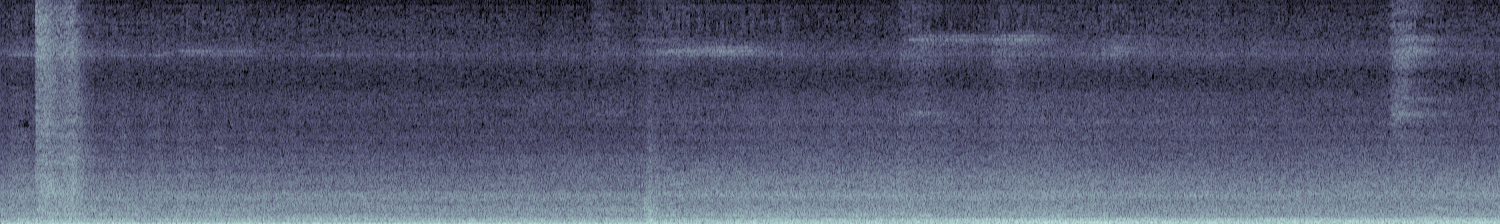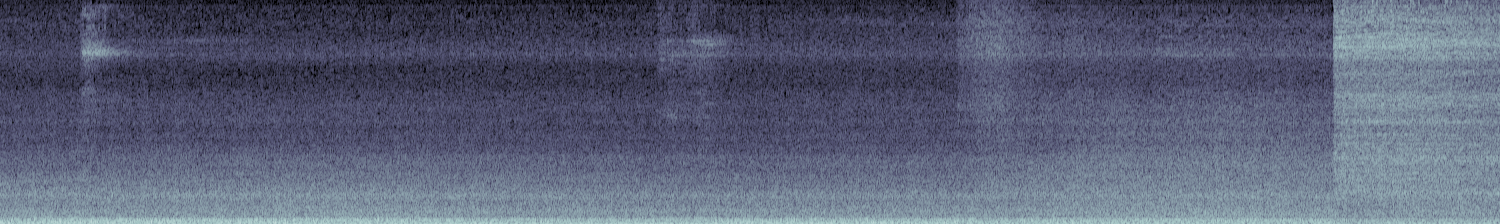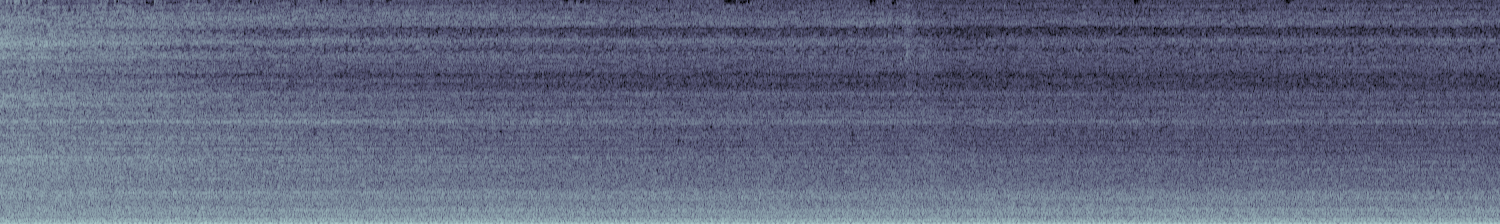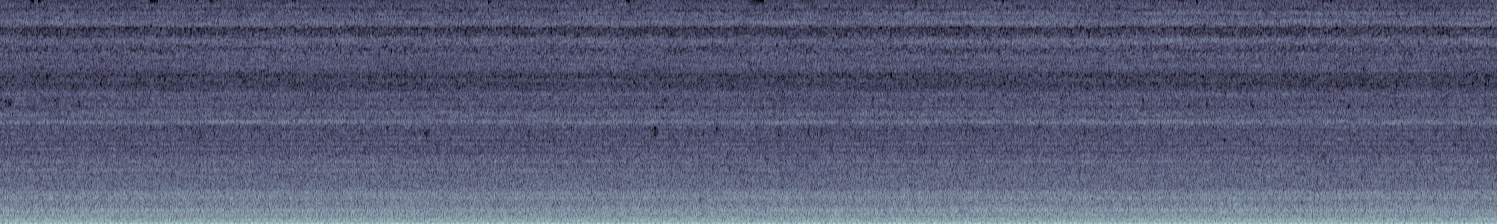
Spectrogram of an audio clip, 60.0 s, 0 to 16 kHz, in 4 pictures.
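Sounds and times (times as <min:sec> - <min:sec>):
train machinery humming: 0:00.0 - 0:59.9
loud hiss: 0:24.6 - 0:35.2.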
